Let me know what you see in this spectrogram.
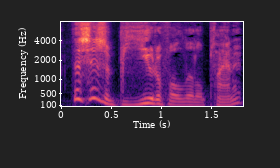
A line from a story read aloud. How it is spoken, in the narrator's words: he said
